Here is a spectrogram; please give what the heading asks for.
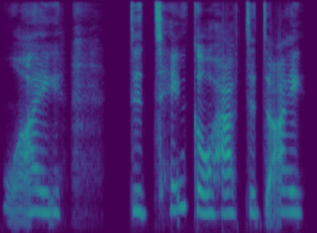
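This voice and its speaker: A woman's voice: high voice, level tone, slow, vocal fry, a bit bright, no echo, studio quality, full character voice. A woman voicing a sulky, lazy teenage girl in a video game, with a pouty drawl that stammers when flustered. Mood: sad, hurt. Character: sulky, lazy teenage girl who claims real magic. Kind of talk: English video game voice acting.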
